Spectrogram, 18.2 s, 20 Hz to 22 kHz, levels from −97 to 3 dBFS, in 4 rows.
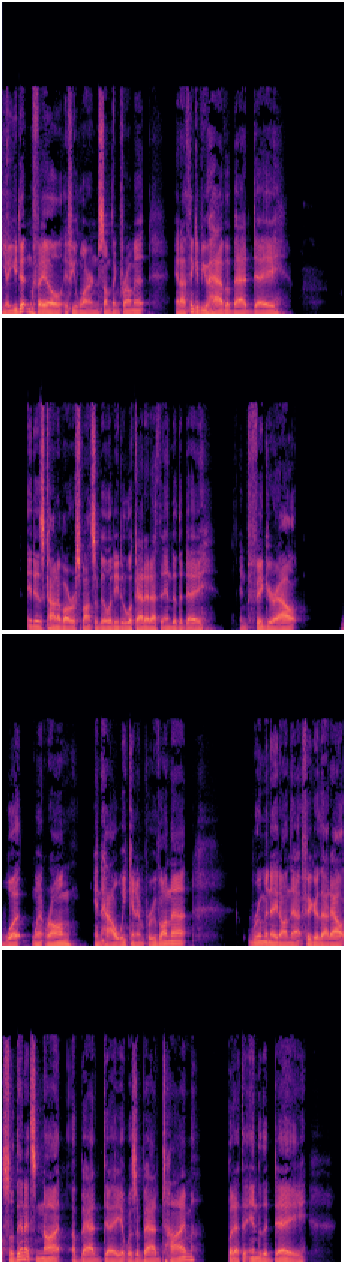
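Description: Wrong sample rate throughout: the speech runs 1.5 times fast and about seven semitones high, which fits 32 kHz material played back at 48 kHz without conversion.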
